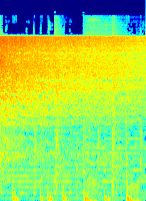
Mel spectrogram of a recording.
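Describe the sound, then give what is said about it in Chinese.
A loud, steady hiss of white gas spraying from a storm ice whirlwind gun aimed at a big snake, layered with rapid, evenly spaced mechanical clicks like a ratchet. It lasts about two seconds, with no voices. “兔子妮妮朝着大蛇使用暴冰旋风枪，暴冰旋风枪喷出的白色气体刚好全部被张口而来的大蛇吞了进去。”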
